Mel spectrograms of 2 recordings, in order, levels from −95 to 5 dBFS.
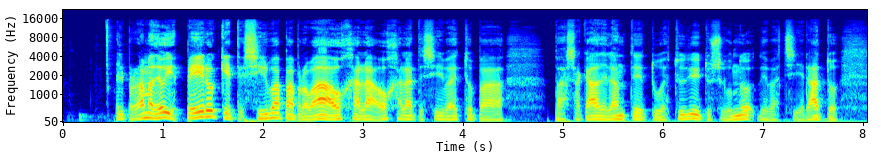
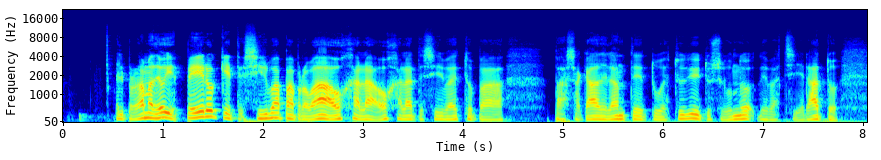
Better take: first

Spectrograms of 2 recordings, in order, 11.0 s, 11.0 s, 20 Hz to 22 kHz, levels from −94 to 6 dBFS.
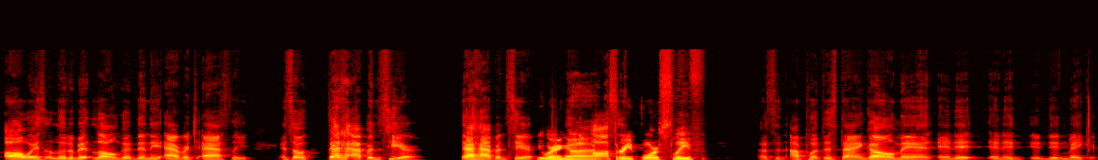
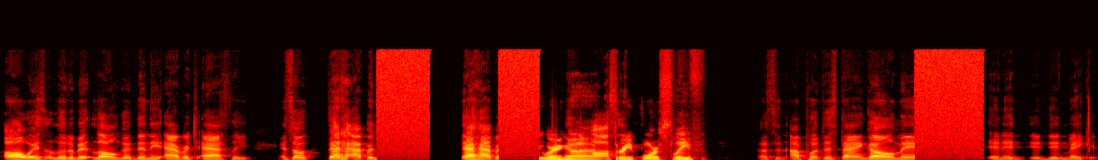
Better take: first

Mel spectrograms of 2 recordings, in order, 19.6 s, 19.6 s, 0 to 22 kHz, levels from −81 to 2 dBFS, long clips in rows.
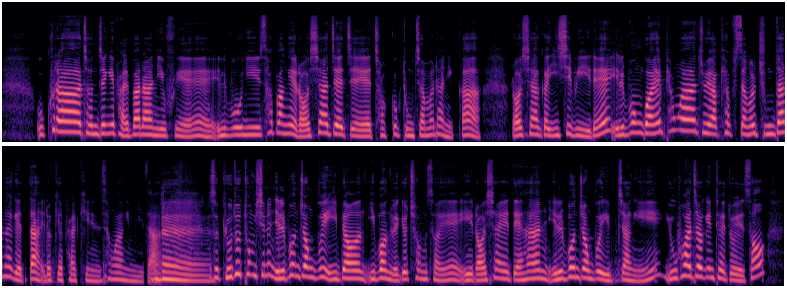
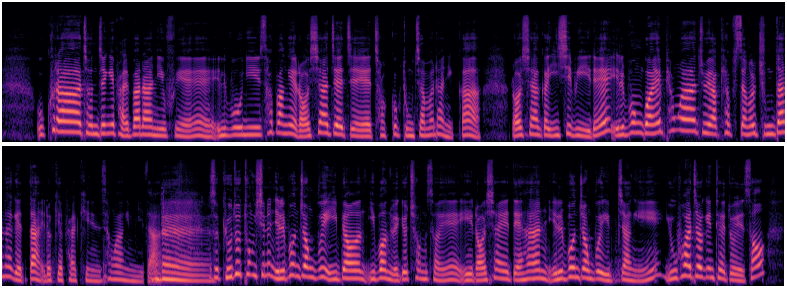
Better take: neither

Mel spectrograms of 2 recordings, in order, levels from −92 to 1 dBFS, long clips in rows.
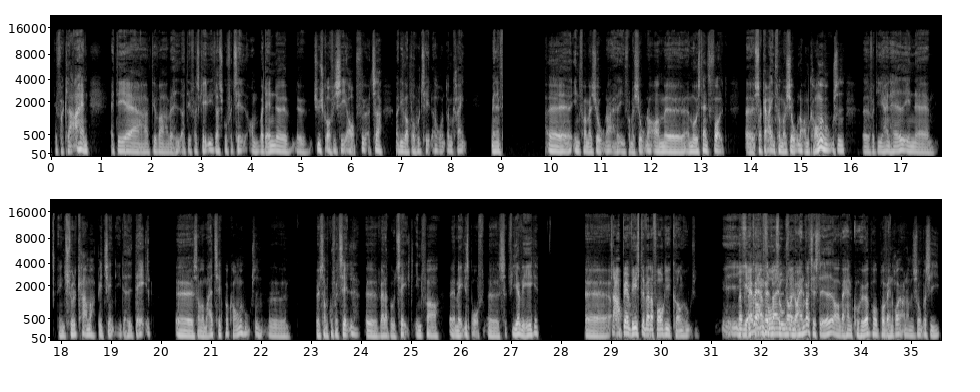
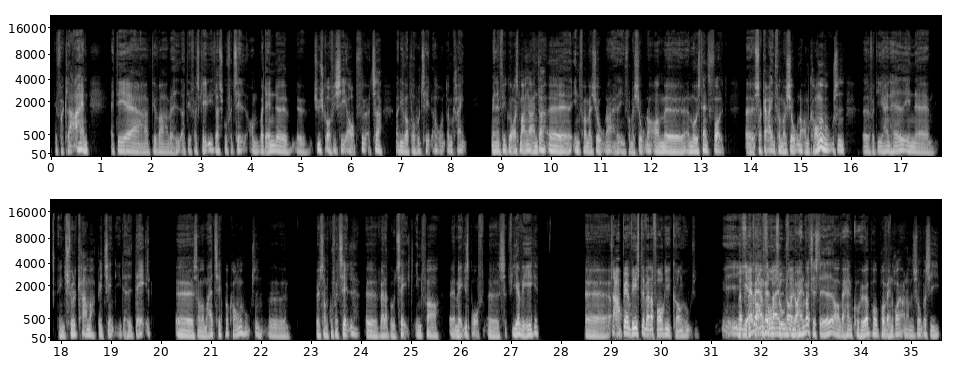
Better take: second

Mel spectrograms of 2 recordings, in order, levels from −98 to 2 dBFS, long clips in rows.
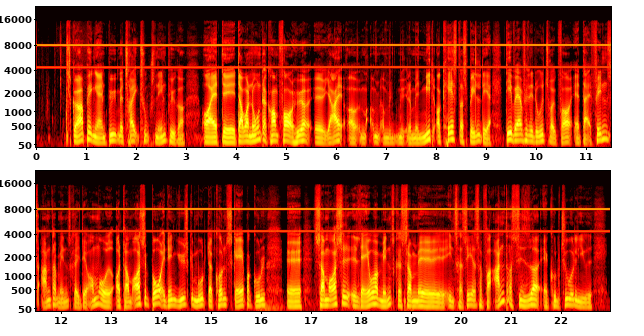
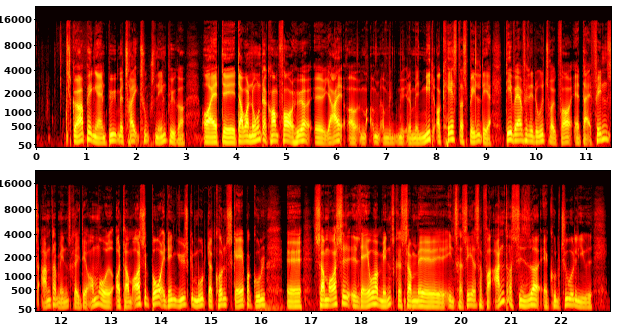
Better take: second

